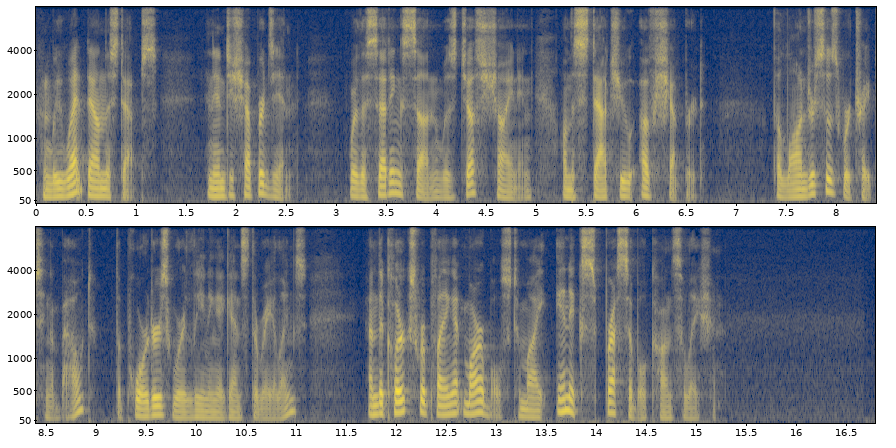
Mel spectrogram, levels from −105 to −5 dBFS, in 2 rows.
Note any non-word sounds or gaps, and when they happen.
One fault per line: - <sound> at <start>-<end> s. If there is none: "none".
none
